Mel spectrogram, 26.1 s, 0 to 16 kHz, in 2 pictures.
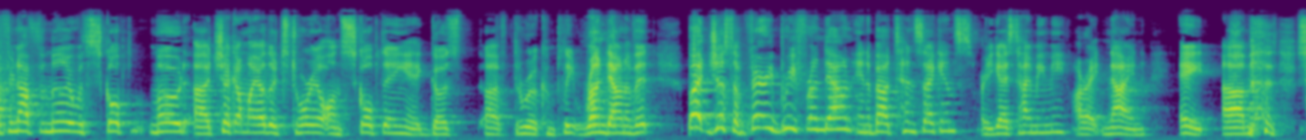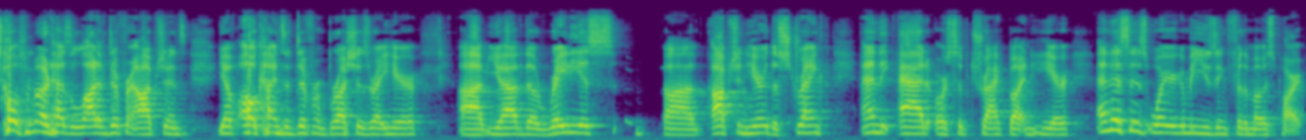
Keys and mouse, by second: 0.2 drag, 0.4-8.9 middle drag, 8.9-10.7 drag, 14.4-16.4 drag.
